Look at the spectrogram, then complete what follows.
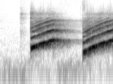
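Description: A fire alarm blares loudly, sounding two rising electronic whoops in quick succession, each tone sweeping upward in pitch with no voices over it.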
